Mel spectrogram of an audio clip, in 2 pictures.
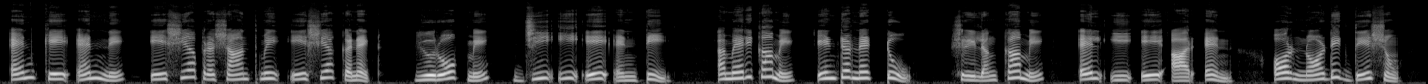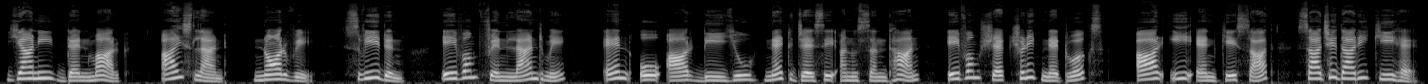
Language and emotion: Hindi, neutral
